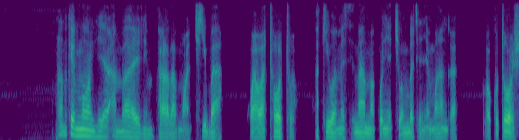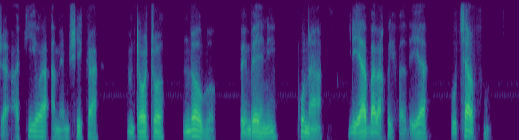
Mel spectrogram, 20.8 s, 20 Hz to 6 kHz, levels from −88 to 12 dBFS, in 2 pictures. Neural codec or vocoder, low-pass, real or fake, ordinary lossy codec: codec, 16 kHz in and 24 kHz out, 0.8 kbps, FocalCodec, streaming, 65536 codes; 5.4 kHz; fake; Opus, 32 kbps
